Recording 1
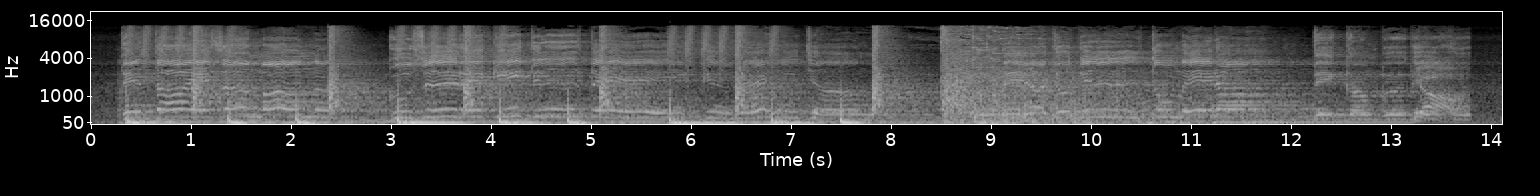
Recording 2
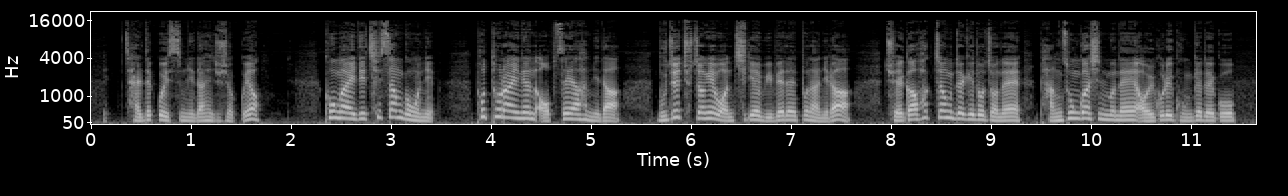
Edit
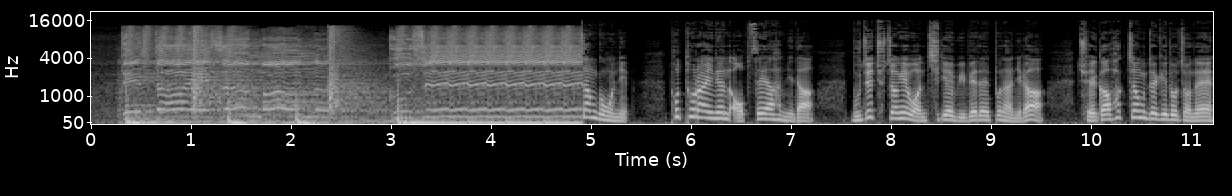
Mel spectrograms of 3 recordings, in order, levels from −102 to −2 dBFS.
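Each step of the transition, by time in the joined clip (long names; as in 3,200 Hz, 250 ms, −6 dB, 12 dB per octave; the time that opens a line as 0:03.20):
recording 1
0:03.39: stutter in place 0.19 s, 8 plays
0:04.91: continue with recording 2 from 0:02.97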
